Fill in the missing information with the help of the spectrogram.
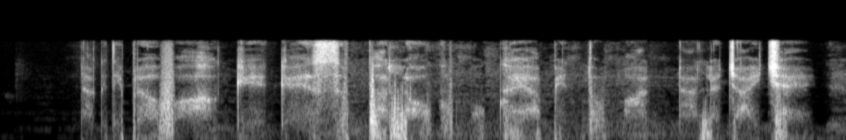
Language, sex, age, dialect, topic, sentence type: Maithili, male, 18-24, Bajjika, banking, statement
